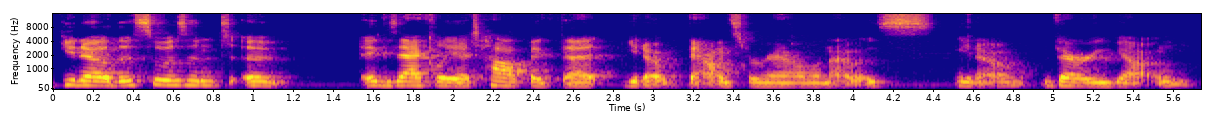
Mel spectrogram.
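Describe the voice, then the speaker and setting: A woman with a fairly low voice tells her story casually, like a guest in conversation. Her phrasing is somewhat halting and hesitant. The sound is noticeably roomy, with clear echo around her voice. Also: steady tone. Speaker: guest telling a personal account. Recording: roomy, echoing voice chat.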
